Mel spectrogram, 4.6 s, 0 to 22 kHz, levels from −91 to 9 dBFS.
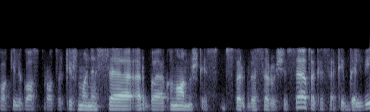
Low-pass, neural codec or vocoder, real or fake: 3.6 kHz; none; real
